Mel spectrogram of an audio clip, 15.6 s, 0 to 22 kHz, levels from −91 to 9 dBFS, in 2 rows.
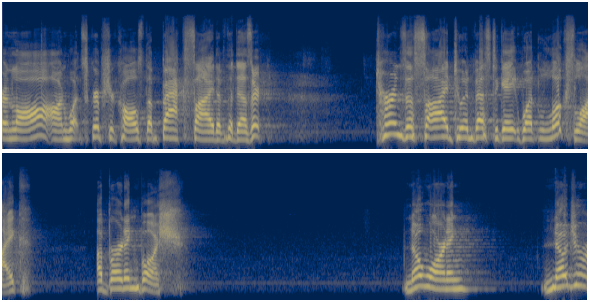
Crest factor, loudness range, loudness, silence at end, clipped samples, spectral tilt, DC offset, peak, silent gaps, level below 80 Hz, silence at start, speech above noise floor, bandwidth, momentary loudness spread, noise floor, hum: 16 dB; 6 LU; -17 LUFS; 0 s; under 0.1%; -4 dB/octave; under 0.1%; -2 dBFS; none; -82 dBFS; 0 s; 51 dB; 14.5 kHz; 9 LU; -68 dBFS; none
